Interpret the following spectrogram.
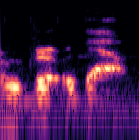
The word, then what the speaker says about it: Rude Gal: Let me say it right now, Rude Gal. Mandy. You gotta pronounce the G.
